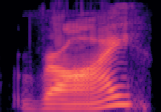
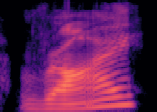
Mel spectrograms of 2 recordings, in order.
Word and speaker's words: wry: So the last two are wry, we don't pronounce the W, wry, and droll, something that's droll.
